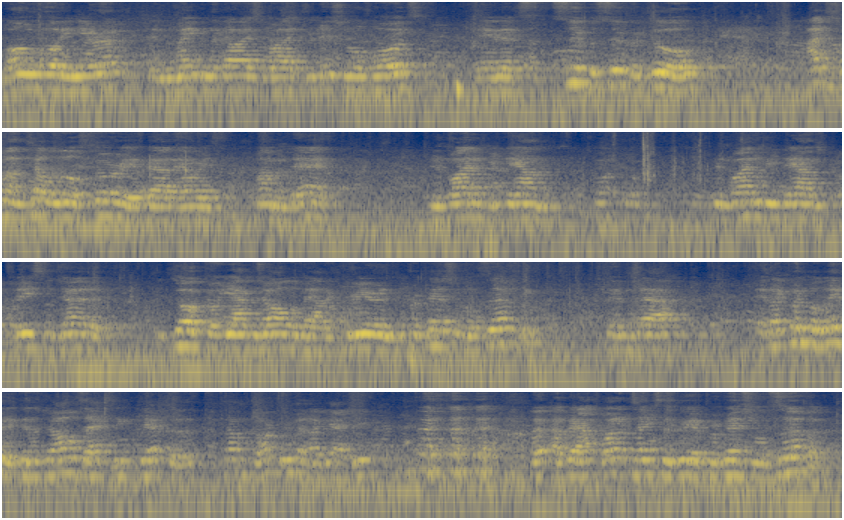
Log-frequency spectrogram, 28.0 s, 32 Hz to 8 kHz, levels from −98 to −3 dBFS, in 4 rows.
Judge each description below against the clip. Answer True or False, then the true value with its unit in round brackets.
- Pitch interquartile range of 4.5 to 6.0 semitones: False (3.7 semitones)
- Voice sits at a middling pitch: True (170 Hz)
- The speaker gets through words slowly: False (160 wpm)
